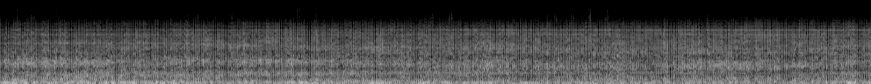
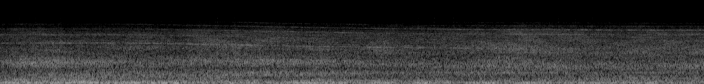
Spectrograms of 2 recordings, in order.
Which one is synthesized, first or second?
first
